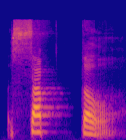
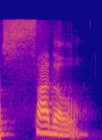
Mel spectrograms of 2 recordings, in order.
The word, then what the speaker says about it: subtle: And somebody said subtle with the B um with the B was voiced out. So the correct pronunciation is the B was silent. So subtle. Subtle.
